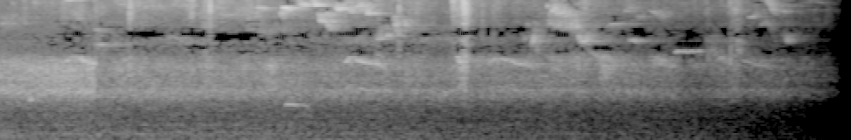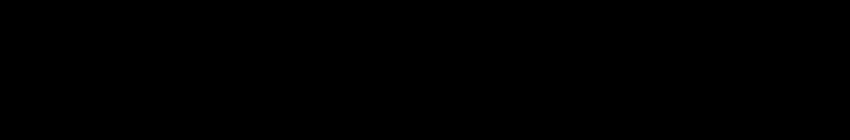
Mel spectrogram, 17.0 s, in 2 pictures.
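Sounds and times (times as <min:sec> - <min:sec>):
birds chirping and calling: 0:00.0 - 0:08.3.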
